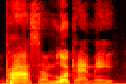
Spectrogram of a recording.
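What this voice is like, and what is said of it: Bad impression of Rocket Raccoon. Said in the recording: “the raccoon. What's his name? Rocket ... And that's also another bad impression. I'm not good with all of the voices”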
